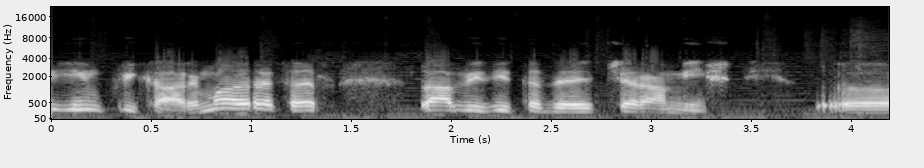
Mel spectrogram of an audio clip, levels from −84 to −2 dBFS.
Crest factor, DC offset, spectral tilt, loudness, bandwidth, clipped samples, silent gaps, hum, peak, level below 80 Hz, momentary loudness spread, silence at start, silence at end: 12 dB; under 0.1%; -6 dB/octave; -16 LUFS; 7.2 kHz; under 0.1%; none; none; -4 dBFS; -52 dBFS; 11 LU; 0 s; 0 s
